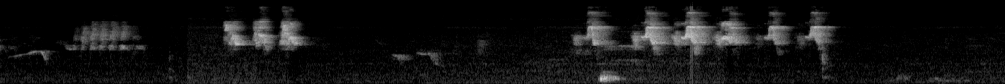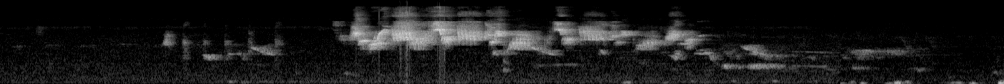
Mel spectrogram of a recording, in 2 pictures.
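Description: Birds chirping in several short bursts of rapid, high notes, with quiet gaps between. The longest and loudest burst comes a little past the middle.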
